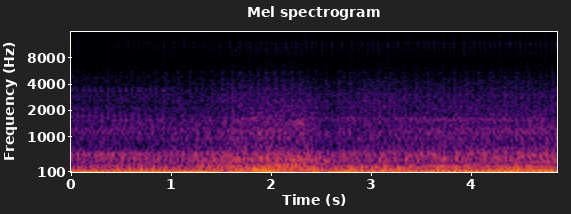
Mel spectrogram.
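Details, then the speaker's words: Car freshly rebuilt (engine overhaul) from Sragen, Central Java, started in the morning after two days unused; catches right away and settles into a steady even low idle without knocks or misses, normal cold start and idle. "langsung cegreng ya ini."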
